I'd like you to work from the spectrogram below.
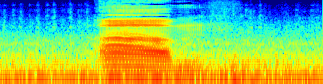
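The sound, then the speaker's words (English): A car on a long road trip gives off a steady, low engine drone that runs through the whole stretch, with a brief tonal sound rising over it partway through. “I know I'm jumping around, but I'm just going to keep talking. I'm on a long drive here.”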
